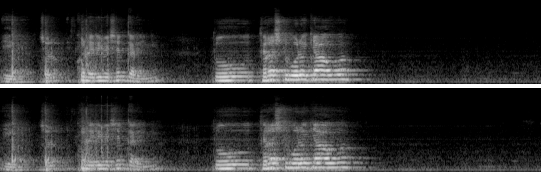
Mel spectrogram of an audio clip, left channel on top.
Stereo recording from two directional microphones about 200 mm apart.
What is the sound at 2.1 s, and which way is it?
Music, 55° left (ahead or behind).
